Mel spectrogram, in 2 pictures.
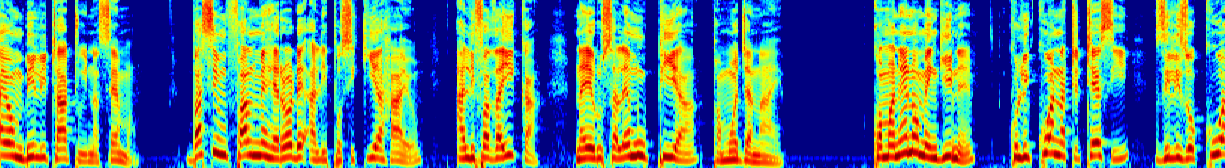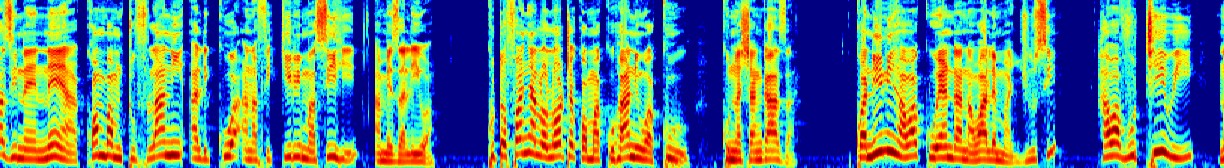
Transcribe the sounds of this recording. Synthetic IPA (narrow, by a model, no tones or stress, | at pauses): ajɔmbilitatuinasɛma̰ | ɓasim̩falmɛɦɛɾɔɗɛʔalipɔsikiahajɔ̰ | alifaðaika̰ | najɛɾusalɛmupiapamɔʄana̰jɛ̰ | kwamanɛnɔmɛŋɡinɛ | kulikuwanatɛtɛsi | zilizɔkuwazinaɛnɛakwambam̩tufulaniʔalikuwaʔanafikiɾimasiɦiamɛzaliwa̰ | kutɔfaɲalɔlɔtɛkwamakuɦaniwakuː | kunaʃaŋɡaza̰ | kwaninihawakuɛndanawalɛma̰ʄusi | hawavutʰiwi | n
